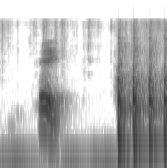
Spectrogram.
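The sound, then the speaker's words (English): A brief voiced sound, then four quick, evenly spaced knocks on an office door by someone who has stepped outside, in a steady rapid rhythm, each a sharp, moderately loud rap. “You just step outside my office, knock on the door again, and I'll show you your mistake.”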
